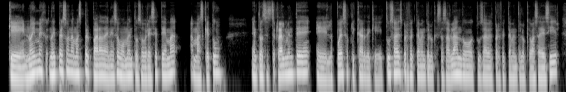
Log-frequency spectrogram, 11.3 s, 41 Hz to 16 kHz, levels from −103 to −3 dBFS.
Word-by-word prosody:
que 105 -3 +4
no 115 +3 +4
hay 135 - +6
mej 155 -1 +2
no 130 - +4
hay 130 - +5
persona 150 +2 +1
más 135 -1 +2
preparada 120 -4 +3
en 110 - -1
ese 110 +4 0
momento 120 0 +1
sobre 105 0 -1
ese 105 +5 -3
tema, 125 +3 +1 0.2
a - - -8
más 100 -5 -2
que 100 - -1
tú. 135 +6 0 0.6
Entonces, 110 0 -1
realmente, 130 +4 +3
eh, 100 -4 -1
lo 95 +2 -5
puedes 125 +3 +1
aplicar 110 -4 -3
de 100 - -4
que 95 0 -9
tú 130 - 0
sabes 135 0 +2
perfectamente 110 -2 -2
lo 105 - -4
que 100 - -20
estás 105 - -9
hablando, 115 -1 +1
tú 110 - -7
sabes 100 -1 -2
perfectamente 100 +1 -6
lo 100 - -4
que 100 - -8
vas 100 +1 -2
a - - +2
decir. 140 +9 0
115 Hz, 225 wpm, -23 LUFS, 105-130 Hz, 0.6 s, hay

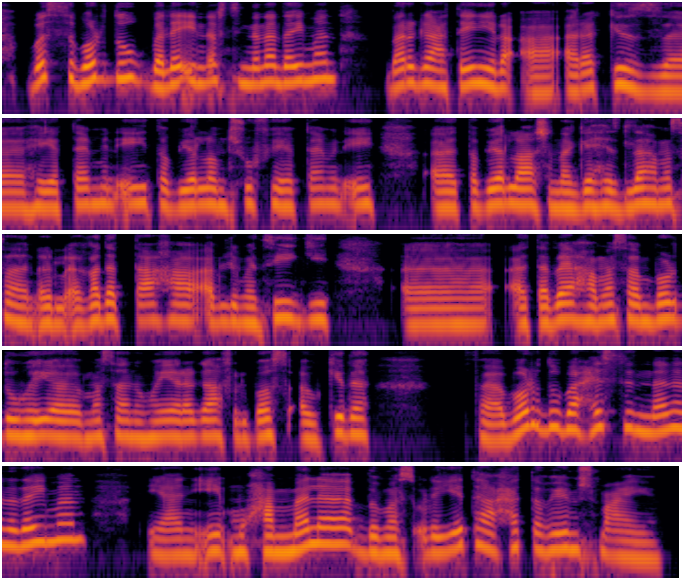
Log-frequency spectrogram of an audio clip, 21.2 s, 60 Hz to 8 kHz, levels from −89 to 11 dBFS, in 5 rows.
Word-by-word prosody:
بس 265 +7 +2
برضو 280 +3 +4
بالاقي 225 -2 +3
نَفْسي 235 0 -3
إن 225 - 0
أنا 250 +3 +3
دايمًا، 255 +4 +3 0.3
بارجع 220 +1 +1
تاني 220 +2 +2
لأ، 195 - 0 0.4
أركّز 180 -1 -1
هي 160 0 -1
بتعمل 185 +2 -3
إيه 195 +1 -1
طَب 175 -4 -5
يالّا 180 +2 +3
نشوف 190 +2 -5
هي 175 -1 0
بتعمل 190 +2 -6
إيه، 190 +1 -3 0.4
آآ، 165 0 +1
طَب 170 +1 -5
يالّا 190 0 +4
عشان 165 -2 0
أجهّز 165 0 0
لها 190 +1 +3
مثلًا 190 0 -1 0.2
الغدا 170 +4 +1
بتاعها 185 -1 -2
قبل 175 +1 -2
ما 170 - 0
تيجي، 195 0 -2 0.4
آآ، 160 +1 -2
أتابعها 175 +2 +1
مثلًا 185 0 +1
برضو 195 +1 +2
وهي 190 -2 +3
مثلًا 185 +1 -2
وهي 180 +1 0
راجعة 190 +1 0
في 175 - -9
الbus 185 +3 0
أو 165 - 0
كده، 210 0 +1 0.6
فبرضو 220 - +2
باحِس 265 +2 +1
إن 235 -4 0
أنا 255 +2 +2
د - - -2
دايمًا، 295 +5 +3 0.4
يعني 165 0 -4
إيه 200 +1 -1
مُحمّلة 205 +9 +3
بمسؤوليتها 185 +4 0
حتّى 225 +2 -4
وهي 210 +2 +2
مش 210 -2 -4
معايا. 150 -4 -4
190 Hz, 165 wpm, -23 LUFS, 175-220 Hz, 0.6 s, برضو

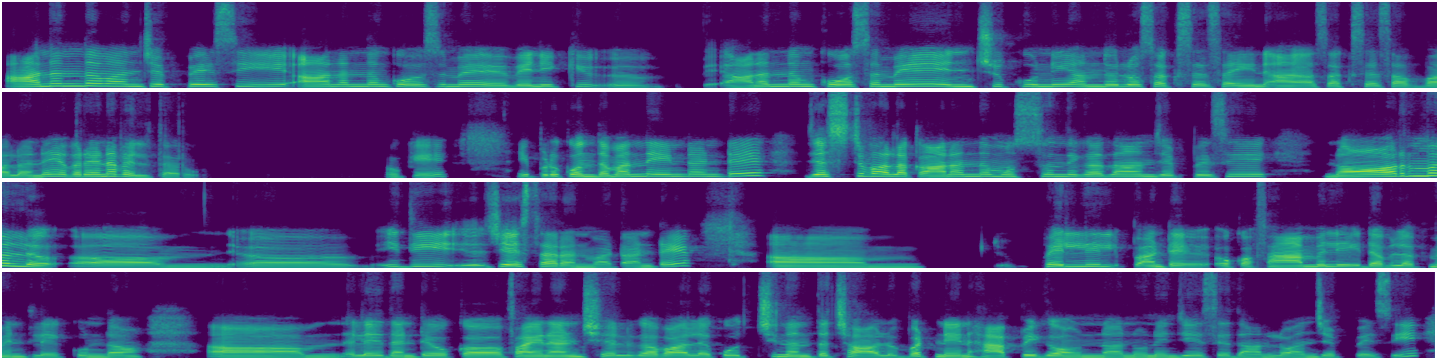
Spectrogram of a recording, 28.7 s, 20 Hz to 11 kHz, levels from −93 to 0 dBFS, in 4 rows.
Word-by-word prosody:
ఆనందం 315 +4 +2
అని 275 -2 -3
చెప్పేసి 260 0 -2 0.3
ఆనందం 245 +2 -1
కోసమే 245 +1 -2 0.2
వెనిక్కి 230 +2 -2
వె 200 - -8 0.6
ఆనందం 255 +4 0
కోసమే 245 +2 +1 0.2
ఎంచుకొని 245 +1 -2
అందులో 230 +1 0
సక్సెసయిన 220 -1 -3 0.3
సక్సెస్ 220 +1 -6
అవ్వాలనే 205 +3 -2
ఎవ్వరైనా 240 +3 +3
వెళ్తారు. 205 -2 -7 1.0
ఓకే. 195 0 -5 0.5
ఇప్పుడు 235 0 -1
కొంతమందేంటంటే 260 +5 +1 0.4
జస్ట్ 255 +5 +3
వాళ్ళకానందం 245 0 +4
ఒస్తుంది 245 +2 -4
గదా 230 0 +1
అని 225 0 -3
జెప్పేసి 220 +5 -5 0.5
నార్మల్ 285 +6 +7 0.3
ఆహ్, 195 -2 0 0.4
ఆహ్, 180 -1 -5 0.3
ఇది 265 +5 -1 0.4
చేస్తారన్నమాట. 200 -8 +2
అంటే 235 +8 0 0.5
ఆహ్, 190 -2 0 0.8
పెళ్లిల్ 240 +1 +2 0.2
అంటే 215 0 +2 0.2
ఒక 205 - -2
ఫ్యామిలీ 215 +3 +3
డెవలప్మెంట్ 200 0 -2
లేకుండా 190 0 -4 0.5
ఆహ్, 185 -1 +2 0.2
లేదంటే 200 0 -1
ఒక 195 +1 -2 0.2
ఫైనాన్షియల్‌‌గా 205 0 +3
వాళ్ళకి 195 0 +1
ఒచ్చినంత 210 +2 -1
చాలు 180 +1 +3
బట్ 230 +1 +1
నేను 205 0 +1
హ్యాపీగా 205 +2 +3
ఉన్నాను. 180 0 -3
నేను 185 -1 -4
జేసే 185 +1 -6
దానిలో 175 +2 -4
అని 175 +1 -5
జెప్పేసి 180 - -7
220 Hz, 115 wpm, -25 LUFS, 195-245 Hz, 1.0 s, నార్మల్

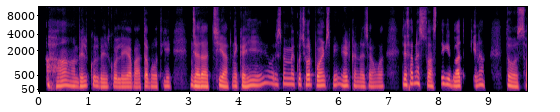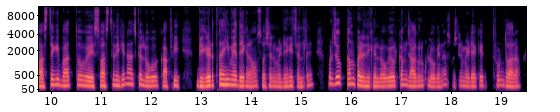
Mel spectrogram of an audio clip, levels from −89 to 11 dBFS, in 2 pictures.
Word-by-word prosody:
अ, - - 0
हाँ, 140 +2 0
हाँ, 135 -2 -1
बिल्कुल, 140 +2 -1
बिल्कुल। 120 0 -2
ये 120 0 +2
बात 115 +2 -2
बहुत 125 +1 -2
ही 135 0 -2 0.4
ज़्यादा 130 -2 +7
अच्छी 130 +5 0
आपने 135 +3 -3
कही 130 +3 +2
है 165 +8 -2
और 205 -3 -7
इसमें 185 +3 -6
मैं 190 -1 -3
कुछ 180 0 -5
और 170 - +5
पॉइंट्स 155 0 +2
भी - - -1 0.2
ऐड 150 - -1
करना 135 -3 -3
चाहूँगा। 130 +1 -6 0.4
जैसा 175 +3 +2
आपने 215 +1 0
स्वास्थ्य 155 - -2
की 185 -2 +1
बात 140 0 +4 0.2
की 145 - -8
ना, 165 +2 -3 0.4
तो 135 -6 +2
स्वास्थ्य 125 +8 0
की 175 +1 +2
बात 150 +1 +2
तो 160 -2 +1
ये 140 -1 +6
स्वास्थ्य, 145 +4 0
देखिए 160 +2 +1
ना, 200 +1 0
आजकल 175 -2 -1
लोगों 145 0 +2
का 140 -1 0
काफ़ी 150 +3 -3 0.4
बिगड़ता 145 +6 +5
ही 175 0 +6
मैं 165 -2 +3
देख 140 0 +3
रहा 130 -2 0
हूँ 140 - -4
सोशल 135 -1 -3
मीडिया 130 0 -2
के 140 +1 0
चलते। 135 +5 -5 0.3
और 200 - -1
जो 215 +3 +4
कम 190 +1 +2
पढ़े 160 -4 +5
लिखे 135 0 +1
लोग 130 +1 0
हैं 140 - +5
और 145 - +2
कम 175 0 0
जागरूक 145 +1 -1
लोग 130 -2 0
हैं 125 - -3
ना, 165 +6 -7
सोशल 155 -3 -13
मीडिया 135 -1 -2
के 145 - +1
थ्रू 155 +3 -10
द्वारा, 130 -3 +1
140 Hz, 220 wpm, -22 LUFS, 130-165 Hz, 0.4 s, ज़्यादा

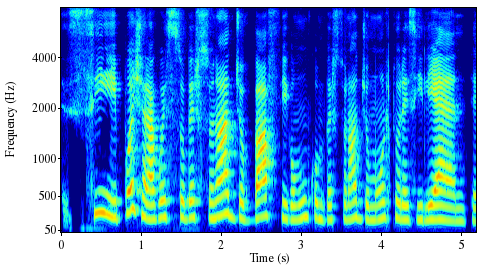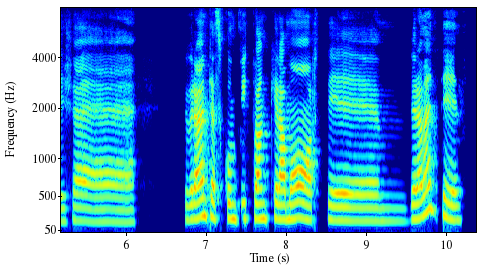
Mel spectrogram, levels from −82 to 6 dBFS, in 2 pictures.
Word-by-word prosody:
sì. 270 -6 -2
Poi 290 +7 +4
c'era 225 -10 +3
questo 220 +1 -4
personaggio, 215 0 0
Buffy, 225 +1 +3
comunque 210 +4 -5
un 200 - -6
personaggio 195 +2 -5
molto 195 +3 -5
resiliente, 185 -3 0
cioè 165 -2 -3 0.5
che - - -13
veramente 215 +4 +5
ha - - +2
sconfitto 205 0 -4
anche 200 +1 +1
la 195 -1 +7
morte, 190 -1 +2 0.6
ehm, 170 0 -13
veramente 205 - +1
195 Hz, 120 wpm, -24 LUFS, 185-215 Hz, 0.6 s, la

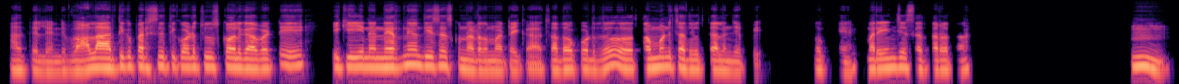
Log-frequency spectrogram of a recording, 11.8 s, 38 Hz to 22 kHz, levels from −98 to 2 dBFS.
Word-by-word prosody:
అదేలెండి. 110 -2 -6
వాళ్ళ 120 +3 +2
ఆర్థిక 140 +3 +1
పరిస్థితి 145 0 0
కూడా 140 0 +1
చూసుకోవాలి 140 -1 +2
గాబట్టి, 130 +5 +1 0.5
ఇక 135 - -3
ఈయన 145 0 +2
నిర్ణయం 160 +5 +3
తీసేసుకున్నాడనమాట. 120 -8 -1
ఇక 110 - -13 0.2
చదవకూడదు, 120 +2 -2 0.3
తమ్ముడిని 140 +2 +2
చదివచ్చాలని 120 -3 -1
జెప్పి. - - -14 0.6
ఓకె. 105 -2 -13 0.2
మరేం 125 +2 +2
జేశారు 125 -4 -4
తర్వాత? 115 0 -4 1.7
హ్మ్. 145 -8 +1
125 Hz, 105 wpm, -23 LUFS, 115-140 Hz, 1.7 s, నిర్ణయం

